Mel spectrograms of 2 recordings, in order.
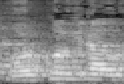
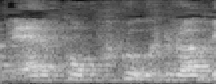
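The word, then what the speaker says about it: Berkhof: 벌컥벌컥 마셔버리는데 우리가 맨날 벌컵이라고 그러지 이게 벌컵이 아니라 벨코프라고 읽어야 되는데 우리가 이제 벌컵이라고 얘기합니다.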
